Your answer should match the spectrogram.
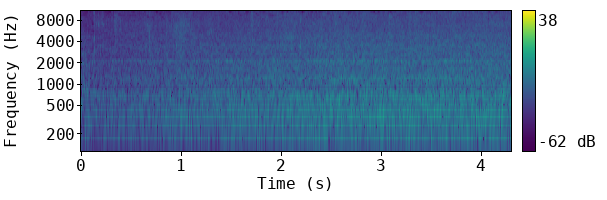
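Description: A steady rushing noise that slowly grows louder.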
